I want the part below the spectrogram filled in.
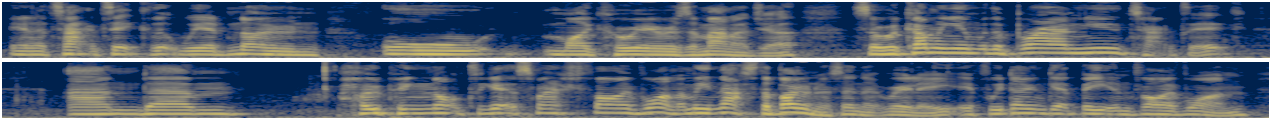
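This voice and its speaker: A young man giving casual, frustrated commentary while playing a football management game, swearing and shouting at his players. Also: on the high side, normal speed. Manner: frustrated, swears, loud outbursts at his team. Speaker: gaming channel host.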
